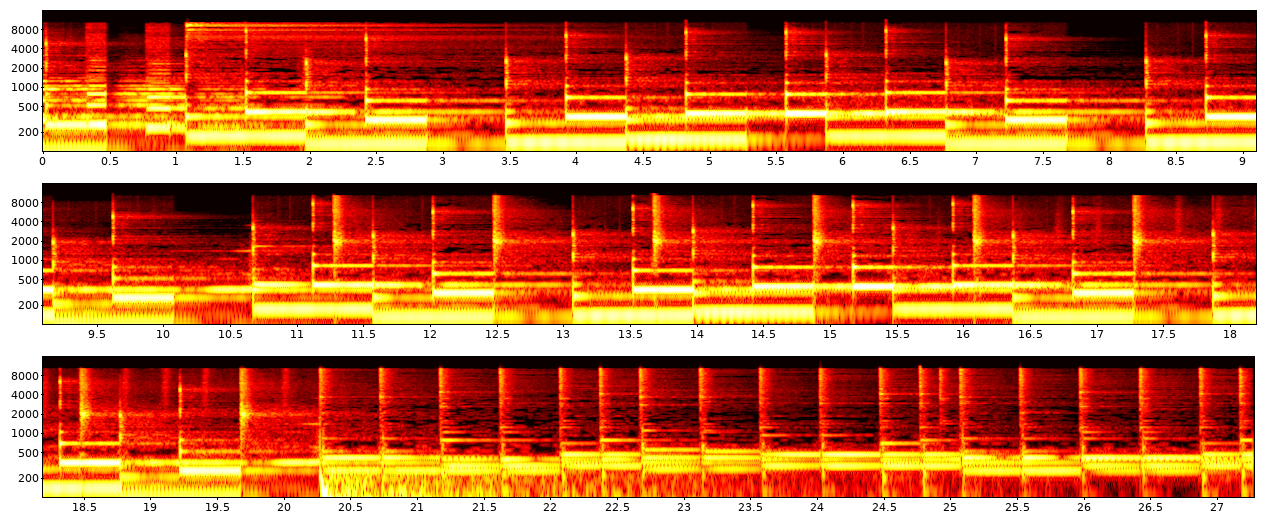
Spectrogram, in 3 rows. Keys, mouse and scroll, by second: 0.1 KP_Enter, 1.9 click, 3.7 KP_0, 3.9 KP_Decimal, 4.2 KP_3, 5.2 KP_Add, 8.0 click, 11.1 click, 13.2-15.2 typing, 14.3 KP_Add, 17.7 KP_Add, 18.1 KP_2, 19.1 KP_Enter, 20.7 Escape, 21.9 click, 24.2 click, 26.4 Escape.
